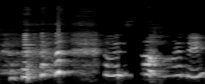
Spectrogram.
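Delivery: laughing through the words, slow; can barely get it out for laughing. Real, not acted. Mother recalling labor, real laugh.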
